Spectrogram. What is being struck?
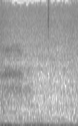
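Nothing is struck.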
